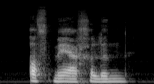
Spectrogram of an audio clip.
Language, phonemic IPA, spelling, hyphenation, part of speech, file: Dutch, /ˈɑfˌmɛr.ɣə.lə(n)/, afmergelen, af‧mer‧ge‧len, verb, Nl-afmergelen.ogg
- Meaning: to exhaust, to emaciate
